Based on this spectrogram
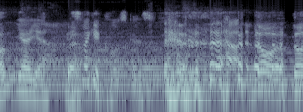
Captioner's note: laughs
